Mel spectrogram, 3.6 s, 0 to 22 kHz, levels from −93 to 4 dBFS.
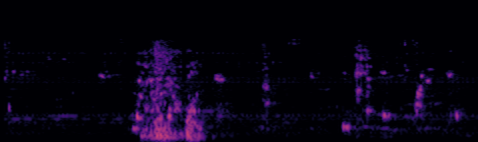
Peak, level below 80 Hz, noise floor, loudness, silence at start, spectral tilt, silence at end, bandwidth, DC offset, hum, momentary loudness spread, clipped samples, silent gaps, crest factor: -32 dBFS; -86 dBFS; -77 dBFS; -51 LUFS; 0.05 s; -4 dB/octave; 0.15 s; 7.2 kHz; under 0.1%; none; 21 LU; under 0.1%; none; 22 dB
